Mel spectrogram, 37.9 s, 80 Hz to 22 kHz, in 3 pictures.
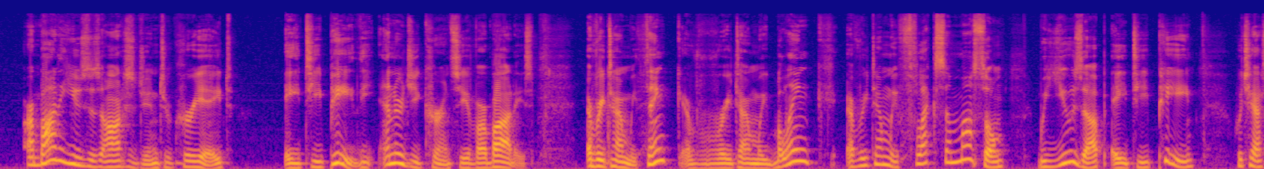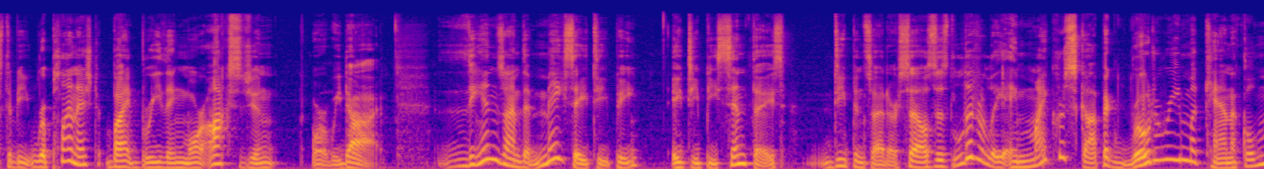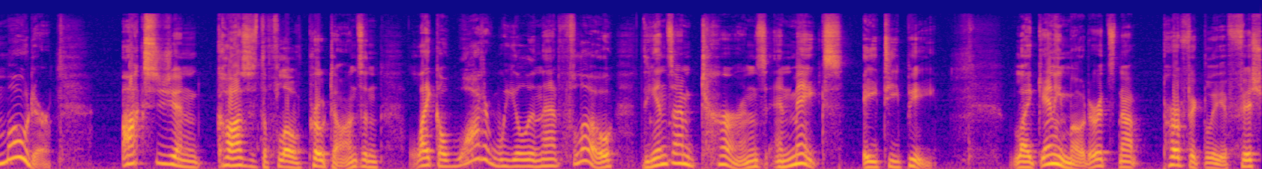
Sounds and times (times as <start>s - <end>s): Speech: 0.3s - 25.9s, 26.5s - 34.7s, 35.4s - 37.9s.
